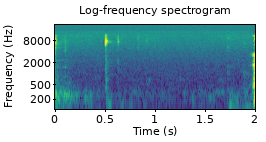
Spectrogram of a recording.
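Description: Near silence broken by a faint computer keyboard keystroke about half a second in and a slighter tick near the end.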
